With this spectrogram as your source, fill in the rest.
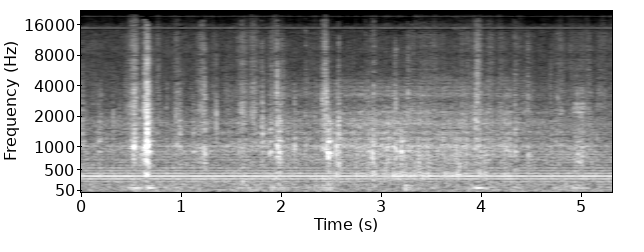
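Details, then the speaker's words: Motorola 51M1U AM vacuum tube radio powered up before capacitor replacement, one tube loose inside out of its socket: steady hum with irregular crackles and pops about every second; crackling output, cause not yet found. "Unless I just get radios that people stuff cotton on the speaker. I don't know. So, it makes some goofy noises."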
